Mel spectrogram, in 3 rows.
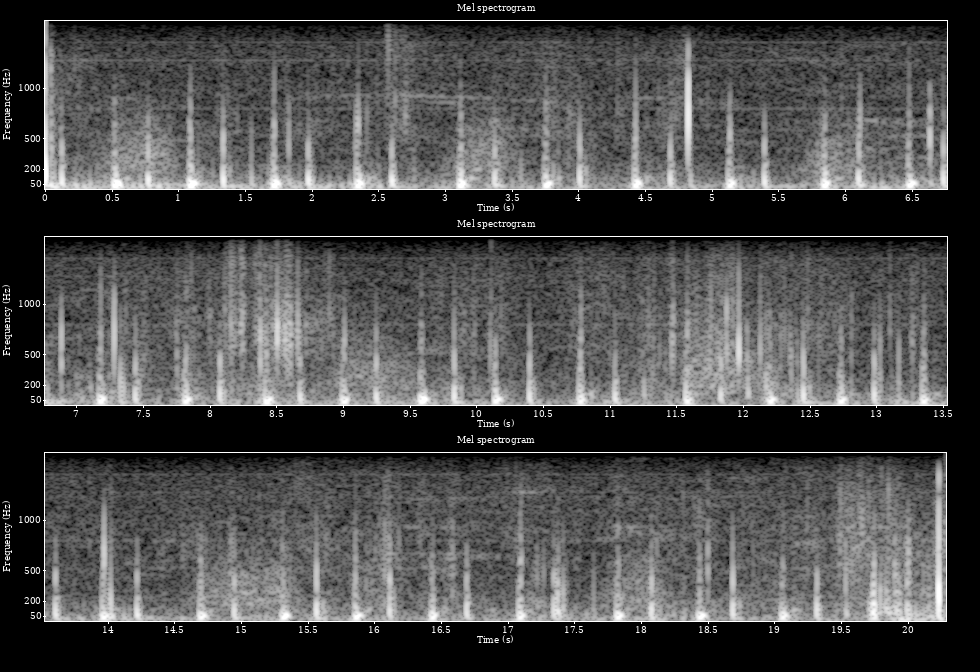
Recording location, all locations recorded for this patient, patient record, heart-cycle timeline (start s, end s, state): tricuspid valve (TV)
aortic valve (AV)+pulmonary valve (PV)+tricuspid valve (TV)+mitral valve (MV)
#Age: Child
#Sex: Female
#Height: 116.0 cm
#Weight: 21.6 kg
#Pregnancy status: False
#Murmur: Absent
#Murmur locations: nan
#Most audible location: nan
#Systolic murmur timing: nan
#Systolic murmur shape: nan
#Systolic murmur grading: nan
#Systolic murmur pitch: nan
#Systolic murmur quality: nan
#Diastolic murmur timing: nan
#Diastolic murmur shape: nan
#Diastolic murmur grading: nan
#Diastolic murmur pitch: nan
#Diastolic murmur quality: nan
#Outcome: Abnormal
#Campaign: 2015 screening campaign
0.00	0.39	unannotated
0.39	0.44	diastole
0.44	0.62	S1
0.62	0.74	systole
0.74	0.84	S2
0.84	1.04	diastole
1.04	1.22	S1
1.22	1.32	systole
1.32	1.44	S2
1.44	1.68	diastole
1.68	1.82	S1
1.82	1.94	systole
1.94	2.08	S2
2.08	2.30	diastole
2.30	2.46	S1
2.46	2.58	systole
2.58	2.72	S2
2.72	3.06	diastole
3.06	3.22	S1
3.22	3.34	systole
3.34	3.46	S2
3.46	3.72	diastole
3.72	3.86	S1
3.86	4.00	systole
4.00	4.10	S2
4.10	4.38	diastole
4.38	4.52	S1
4.52	4.66	systole
4.66	4.76	S2
4.76	5.10	diastole
5.10	5.24	S1
5.24	5.38	systole
5.38	5.48	S2
5.48	5.80	diastole
5.80	5.94	S1
5.94	6.08	systole
6.08	6.20	S2
6.20	6.46	diastole
6.46	6.58	S1
6.58	6.72	systole
6.72	6.84	S2
6.84	7.14	diastole
7.14	7.28	S1
7.28	7.42	systole
7.42	7.52	S2
7.52	7.78	diastole
7.78	7.92	S1
7.92	8.06	systole
8.06	8.14	S2
8.14	8.38	diastole
8.38	8.52	S1
8.52	8.65	systole
8.65	8.76	S2
8.76	8.96	diastole
8.96	9.10	S1
9.10	9.22	systole
9.22	9.32	S2
9.32	9.56	diastole
9.56	9.70	S1
9.70	9.82	systole
9.82	9.92	S2
9.92	10.12	diastole
10.12	10.24	S1
10.24	10.40	systole
10.40	10.48	S2
10.48	10.76	diastole
10.76	10.88	S1
10.88	11.02	systole
11.02	11.18	S2
11.18	11.52	diastole
11.52	11.66	S1
11.66	11.80	systole
11.80	11.90	S2
11.90	12.16	diastole
12.16	12.30	S1
12.30	12.42	systole
12.42	12.52	S2
12.52	12.70	diastole
12.70	12.83	S1
12.83	12.96	systole
12.96	13.06	S2
13.06	13.31	diastole
13.31	13.44	S1
13.44	13.58	systole
13.58	13.68	S2
13.68	13.94	diastole
13.94	14.10	S1
14.10	14.20	systole
14.20	14.32	S2
14.32	14.66	diastole
14.66	14.80	S1
14.80	14.92	systole
14.92	15.02	S2
15.02	15.30	diastole
15.30	15.40	S1
15.40	15.52	systole
15.52	15.64	S2
15.64	15.86	diastole
15.86	15.98	S1
15.98	16.10	systole
16.10	16.20	S2
16.20	16.42	diastole
16.42	16.52	S1
16.52	16.66	systole
16.66	16.76	S2
16.76	17.06	diastole
17.06	17.18	S1
17.18	17.32	systole
17.32	17.46	S2
17.46	17.78	diastole
17.78	17.92	S1
17.92	18.04	systole
18.04	18.14	S2
18.14	18.42	diastole
18.42	18.52	S1
18.52	18.66	systole
18.66	18.78	S2
18.78	19.04	diastole
19.04	19.16	S1
19.16	19.30	systole
19.30	19.38	S2
19.38	19.72	diastole
19.72	20.29	unannotated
